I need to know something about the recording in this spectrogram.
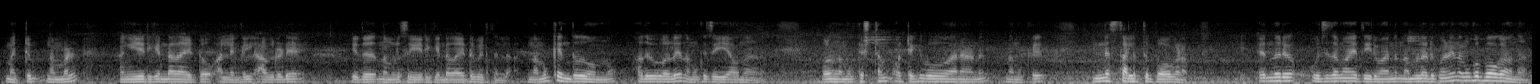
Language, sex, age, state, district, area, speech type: Malayalam, male, 18-30, Kerala, Wayanad, rural, spontaneous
